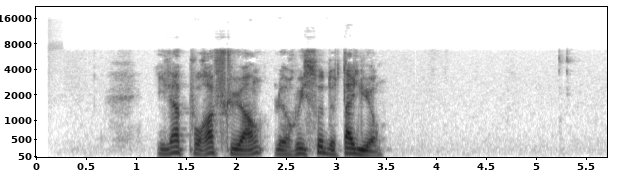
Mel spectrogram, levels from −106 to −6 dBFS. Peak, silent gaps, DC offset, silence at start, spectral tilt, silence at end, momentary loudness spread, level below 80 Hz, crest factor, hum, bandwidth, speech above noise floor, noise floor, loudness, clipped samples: -6 dBFS; none; under 0.1%; 1.2 s; -5.5 dB/octave; 2.25 s; 8 LU; -68 dBFS; 22 dB; none; 7.2 kHz; 53 dB; -78 dBFS; -26 LUFS; under 0.1%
